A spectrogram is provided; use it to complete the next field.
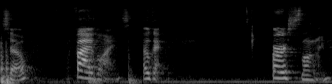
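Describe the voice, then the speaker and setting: A woman speaks in a raised, projected voice. Her pitch sits high. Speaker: elementary school teacher. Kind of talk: tutorial. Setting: recorded video lesson alone.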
